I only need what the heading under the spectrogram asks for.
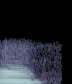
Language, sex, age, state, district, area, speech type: Manipuri, female, 45-60, Manipur, Kangpokpi, urban, conversation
